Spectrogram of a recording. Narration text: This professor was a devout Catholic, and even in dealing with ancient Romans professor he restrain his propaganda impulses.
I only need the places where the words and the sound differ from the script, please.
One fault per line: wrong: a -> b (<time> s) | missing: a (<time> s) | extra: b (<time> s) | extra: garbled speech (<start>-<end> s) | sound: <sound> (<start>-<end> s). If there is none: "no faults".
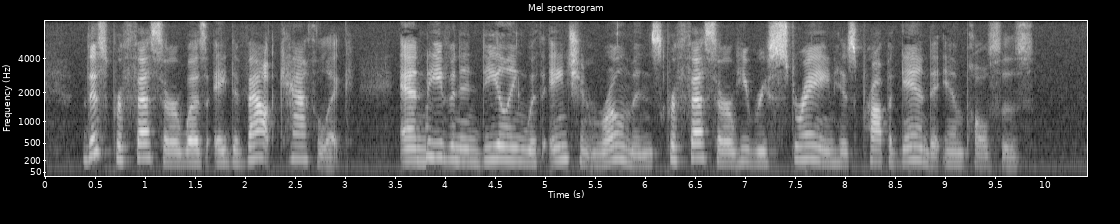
no faults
